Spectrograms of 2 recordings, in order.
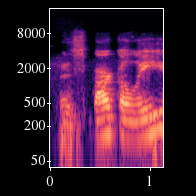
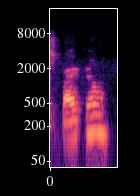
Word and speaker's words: Sparkle: kind of stuff except he got my name wrong okay sparkly instead of sparkle be nice apple all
